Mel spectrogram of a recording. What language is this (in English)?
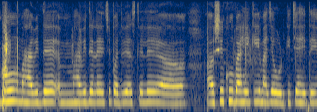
Marathi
